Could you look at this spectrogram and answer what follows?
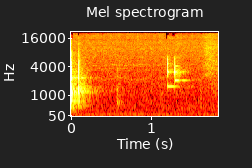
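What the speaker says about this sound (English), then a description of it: "Now you can hear that sound that said connected." Soft electronic chimes from an iPhone pairing with AirPods 4: a brighter two-note ding at the start, a faint tick, then a quick pair of clear tones near the end, all quiet and close with no talk.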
